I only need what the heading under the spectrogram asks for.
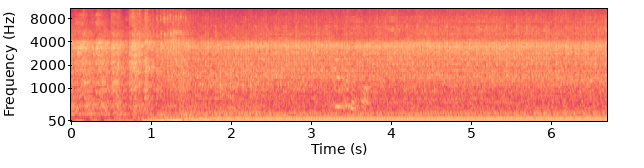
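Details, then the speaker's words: Farmall Cub after carburetor rebuild with new steel-brake-line fuel lines and inline filter, choke off, a little throttle: catches after a brief crank and settles into a steady, even low idle, no misses; running well, though it needs new plugs. "the carburetor works oh that sounds beautiful"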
